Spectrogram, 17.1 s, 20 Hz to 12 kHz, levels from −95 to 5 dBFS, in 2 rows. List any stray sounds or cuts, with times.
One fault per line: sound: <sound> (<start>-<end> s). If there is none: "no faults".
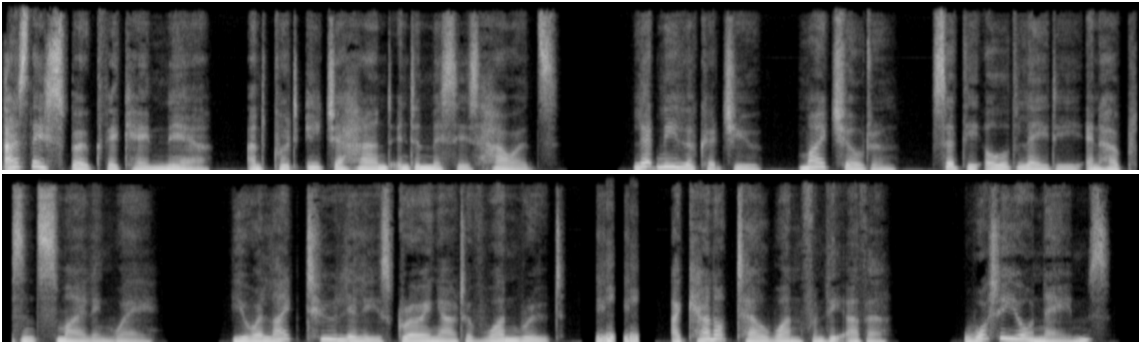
sound: dropout (8.5-8.6 s)
sound: laugh (13.0-13.3 s)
